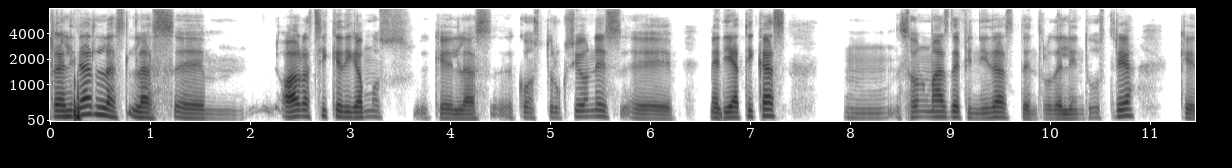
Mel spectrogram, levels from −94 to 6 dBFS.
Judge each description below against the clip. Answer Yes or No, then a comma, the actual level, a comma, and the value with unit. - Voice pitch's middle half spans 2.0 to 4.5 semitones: No, average, 5.0 semitones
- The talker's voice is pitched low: Yes, low, 130 Hz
